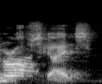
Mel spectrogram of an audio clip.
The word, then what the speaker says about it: Perovskite: Perovskites. Yes, yeah, all right, that's the pronunciation.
